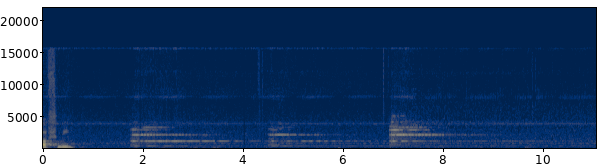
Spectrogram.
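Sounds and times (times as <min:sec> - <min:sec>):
altar bell ringing: 0:01.7 - 0:09.6.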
